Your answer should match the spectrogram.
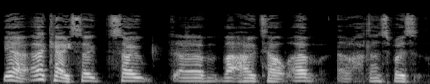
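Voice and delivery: ordinary talk, nothing marked

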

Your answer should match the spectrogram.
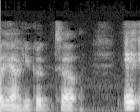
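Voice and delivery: ordinary delivery

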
